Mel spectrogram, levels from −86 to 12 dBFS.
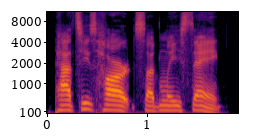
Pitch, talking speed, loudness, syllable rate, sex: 150 Hz, 125 wpm, -19 LUFS, 4.2 syllables/s, female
